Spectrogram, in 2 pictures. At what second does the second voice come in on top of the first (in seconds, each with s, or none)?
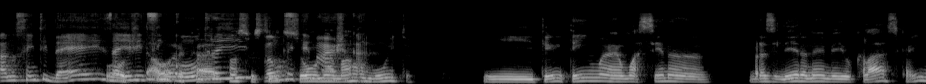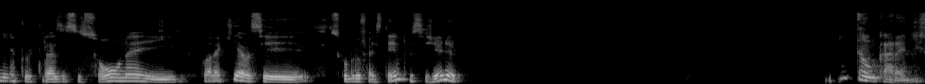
1.1 s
